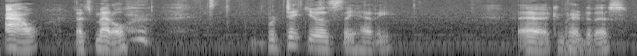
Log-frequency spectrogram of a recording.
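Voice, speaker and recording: Speaking a little slowly, the man has a lowish voice with vocal fry. He's young, sick, and sniffling, a toy reviewer rambling chattily and correcting himself while comparing products hands-on at an indoor table. The noisy home audio comes from a camera mic off-screen above the table.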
